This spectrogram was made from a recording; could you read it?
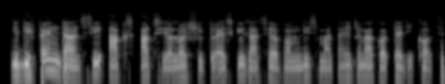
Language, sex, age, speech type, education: Nigerian Pidgin, male, 15-29, spontaneous, tertiary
